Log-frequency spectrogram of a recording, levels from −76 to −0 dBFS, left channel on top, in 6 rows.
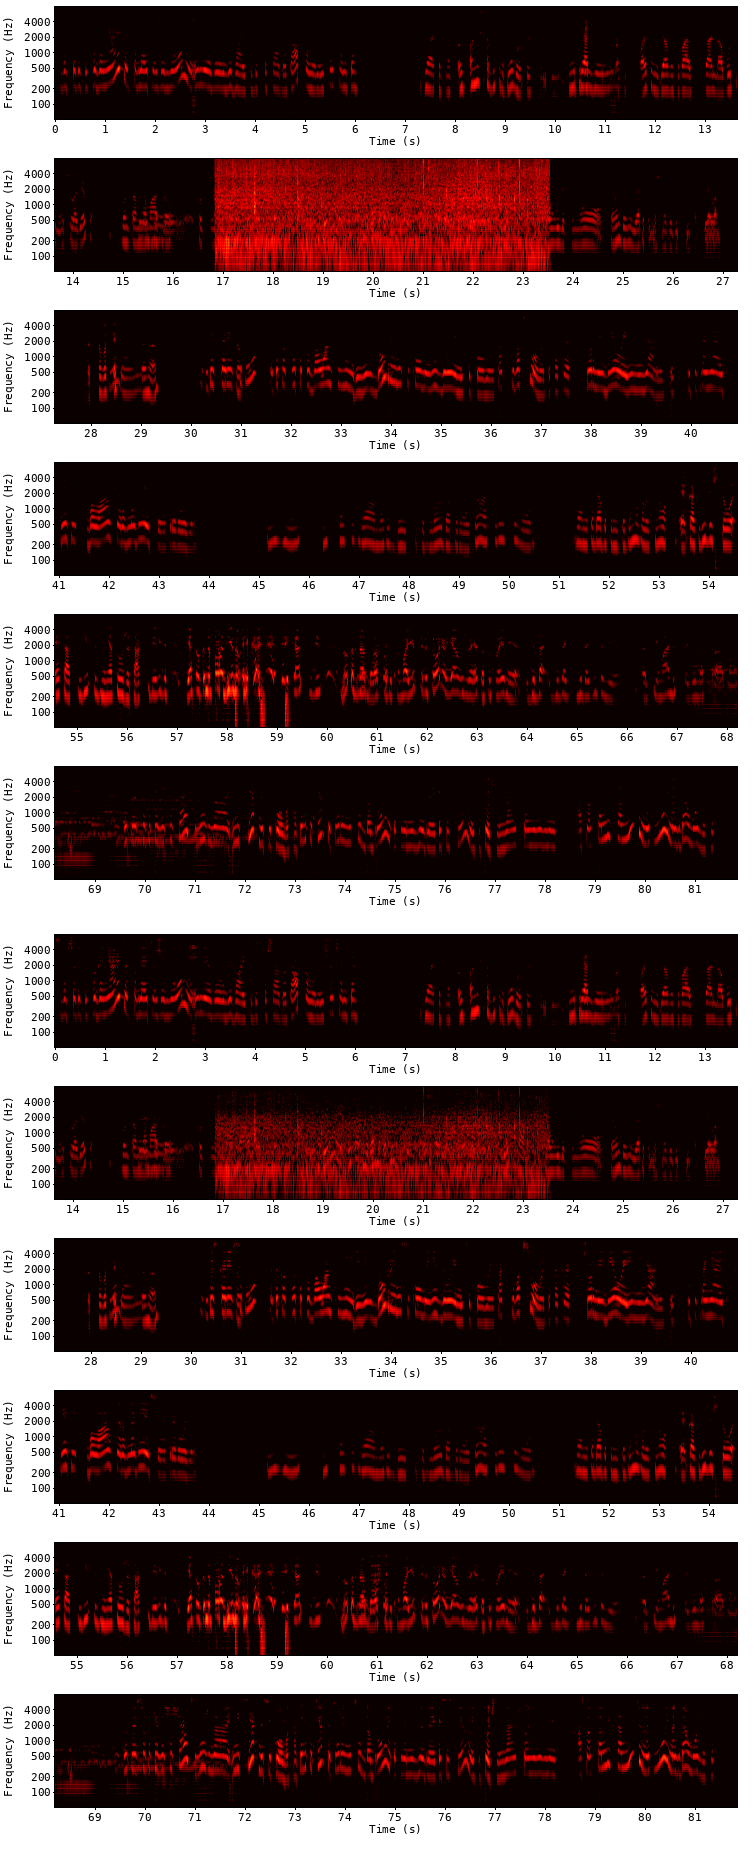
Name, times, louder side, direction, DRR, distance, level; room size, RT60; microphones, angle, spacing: voice 1, 0.0-6.1 10.6-11.3 15.3-16.0 28.4-29.1 30.2-31.3 31.6-43.8 60.6-61.2 69.4-81.4, right 2 dB, 40° right, 3.9 m, -55 dB
voice 2, 7.3-10.7 11.2-11.4 11.7-17.8 18.2-26.9 28.0-28.5 29.0-29.4 30.9-31.0 45.2-50.5 51.3-68.6 68.9-69.2, left 1 dB, 10° left, 0.7 m, -57 dB
sound 1, 16.8-23.6, left 11 dB, 75° left, 0.4 m, -45 dB
sound 2, 67.3-73.9, left 3 dB, 45° left, 1.7 m, -69 dB
head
